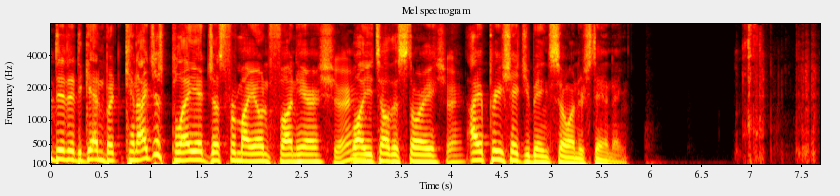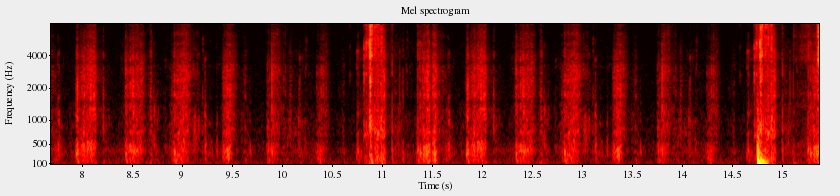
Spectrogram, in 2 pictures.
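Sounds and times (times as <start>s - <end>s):
speech: 0.0s - 5.8s
crunching chips on a hot dog: 6.9s - 15.3s.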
